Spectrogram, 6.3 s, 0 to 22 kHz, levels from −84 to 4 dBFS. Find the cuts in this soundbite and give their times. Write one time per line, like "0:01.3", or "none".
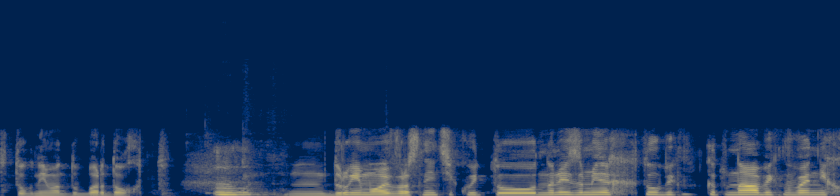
none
